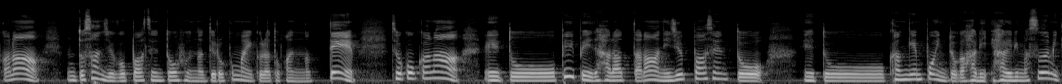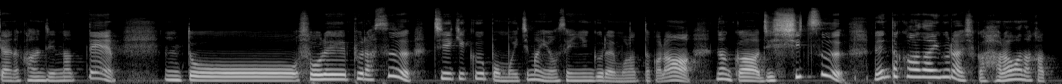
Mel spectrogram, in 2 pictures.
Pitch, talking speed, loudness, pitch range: 185 Hz, 300 characters per minute, -24 LUFS, 175-235 Hz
